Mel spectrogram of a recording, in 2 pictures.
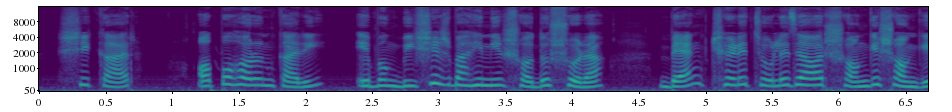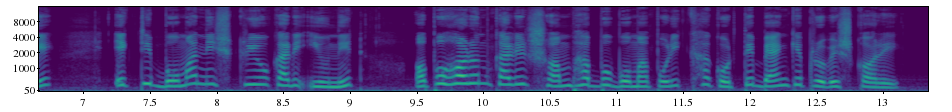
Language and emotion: Bengali, neutral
